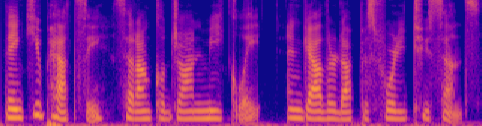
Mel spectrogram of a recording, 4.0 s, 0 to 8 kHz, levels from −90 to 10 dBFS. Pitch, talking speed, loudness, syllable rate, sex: 190 Hz, 210 wpm, -21 LUFS, 5.4 syllables/s, female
